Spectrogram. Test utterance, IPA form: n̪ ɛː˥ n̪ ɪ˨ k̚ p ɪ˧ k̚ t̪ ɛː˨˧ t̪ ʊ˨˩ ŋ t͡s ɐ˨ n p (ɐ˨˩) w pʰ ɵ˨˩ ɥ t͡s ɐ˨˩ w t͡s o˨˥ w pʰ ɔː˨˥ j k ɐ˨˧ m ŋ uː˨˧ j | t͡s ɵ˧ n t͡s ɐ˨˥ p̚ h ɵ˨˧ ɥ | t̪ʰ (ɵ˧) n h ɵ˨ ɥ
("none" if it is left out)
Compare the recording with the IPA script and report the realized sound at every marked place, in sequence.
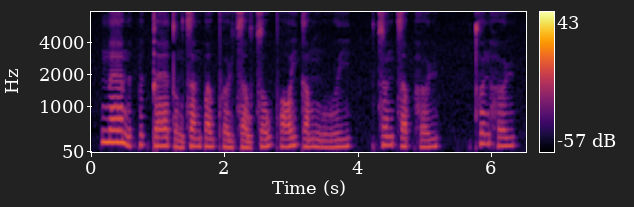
ɐ˨, ɵ˧

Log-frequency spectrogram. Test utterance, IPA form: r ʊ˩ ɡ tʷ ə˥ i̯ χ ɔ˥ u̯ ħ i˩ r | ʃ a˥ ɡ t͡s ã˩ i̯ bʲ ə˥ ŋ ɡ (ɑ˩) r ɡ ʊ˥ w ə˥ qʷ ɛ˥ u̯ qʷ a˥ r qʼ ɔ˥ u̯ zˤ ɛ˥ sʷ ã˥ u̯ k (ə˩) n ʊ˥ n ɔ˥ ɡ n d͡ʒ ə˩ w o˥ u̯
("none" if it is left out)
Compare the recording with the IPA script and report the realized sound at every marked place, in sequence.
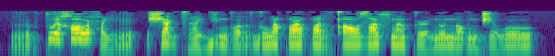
ɔ˩, ə˞˩

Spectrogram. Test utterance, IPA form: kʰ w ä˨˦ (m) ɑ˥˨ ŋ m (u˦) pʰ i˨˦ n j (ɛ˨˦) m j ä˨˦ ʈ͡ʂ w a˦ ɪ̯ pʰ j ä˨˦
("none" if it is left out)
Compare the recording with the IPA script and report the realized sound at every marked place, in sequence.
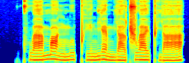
m, u˥˨, ɛ˥˨

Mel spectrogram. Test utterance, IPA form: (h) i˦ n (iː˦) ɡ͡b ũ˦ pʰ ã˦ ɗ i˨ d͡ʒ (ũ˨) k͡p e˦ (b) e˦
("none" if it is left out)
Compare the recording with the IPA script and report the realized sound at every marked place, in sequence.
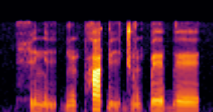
h, iː˨, ũ˨, b

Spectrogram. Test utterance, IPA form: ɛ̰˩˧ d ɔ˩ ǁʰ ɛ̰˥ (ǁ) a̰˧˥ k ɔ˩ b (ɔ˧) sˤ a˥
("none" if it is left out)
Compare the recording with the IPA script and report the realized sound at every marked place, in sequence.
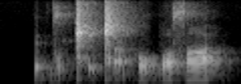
ǁ, ɔ˧

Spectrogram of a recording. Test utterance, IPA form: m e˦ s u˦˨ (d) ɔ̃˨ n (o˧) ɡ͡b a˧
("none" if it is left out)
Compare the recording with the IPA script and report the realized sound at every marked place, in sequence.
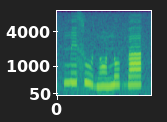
d, o˧

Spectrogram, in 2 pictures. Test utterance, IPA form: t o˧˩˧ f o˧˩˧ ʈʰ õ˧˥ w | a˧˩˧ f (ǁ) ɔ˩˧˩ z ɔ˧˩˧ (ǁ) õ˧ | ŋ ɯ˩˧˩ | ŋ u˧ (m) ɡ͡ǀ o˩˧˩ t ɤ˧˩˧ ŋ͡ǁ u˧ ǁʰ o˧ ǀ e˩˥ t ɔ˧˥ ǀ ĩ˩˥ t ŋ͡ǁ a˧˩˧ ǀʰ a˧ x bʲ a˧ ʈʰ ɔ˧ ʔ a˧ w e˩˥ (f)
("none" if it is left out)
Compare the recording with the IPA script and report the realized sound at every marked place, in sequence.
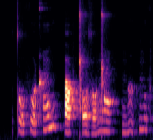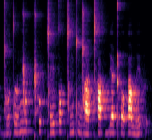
ǁ, ŋ͡ǁ, f, f

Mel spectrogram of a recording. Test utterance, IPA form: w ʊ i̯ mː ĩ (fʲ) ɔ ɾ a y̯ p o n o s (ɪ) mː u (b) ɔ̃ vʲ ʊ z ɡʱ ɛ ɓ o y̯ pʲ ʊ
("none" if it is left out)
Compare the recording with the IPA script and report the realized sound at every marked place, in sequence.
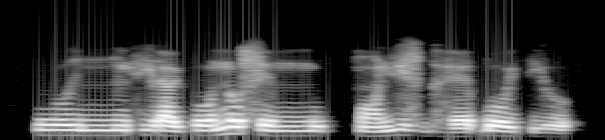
fʲ, ɪ, pː

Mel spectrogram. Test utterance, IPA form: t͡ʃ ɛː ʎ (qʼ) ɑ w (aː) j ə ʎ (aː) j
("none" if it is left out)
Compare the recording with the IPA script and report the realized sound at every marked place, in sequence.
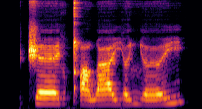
qʼ, aː, əː

